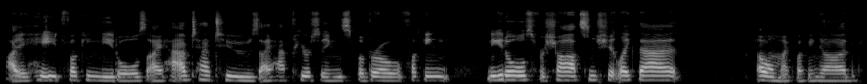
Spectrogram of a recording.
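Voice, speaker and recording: A woman's voice: lowish voice, little pitch movement, a little slow, darkish tone. A young woman hosting a podcast, candidly telling a personal story in casual, profane speech full of fillers. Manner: candid, heavy swearing, lots of fillers. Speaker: podcast host.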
